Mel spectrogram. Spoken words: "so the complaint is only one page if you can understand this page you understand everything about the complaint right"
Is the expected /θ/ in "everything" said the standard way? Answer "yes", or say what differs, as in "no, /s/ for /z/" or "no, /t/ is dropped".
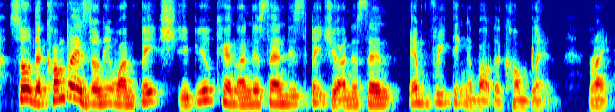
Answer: no, /t/ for /θ/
